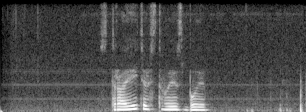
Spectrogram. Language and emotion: Russian, neutral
